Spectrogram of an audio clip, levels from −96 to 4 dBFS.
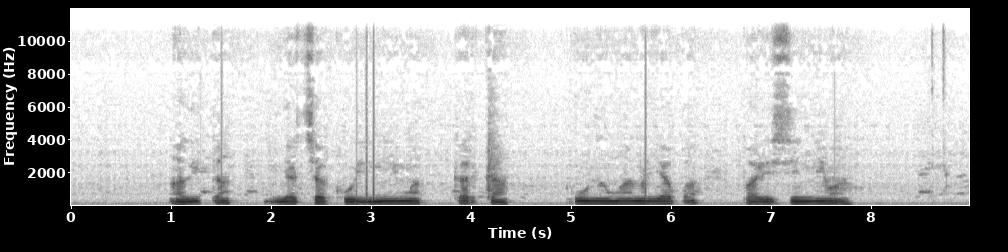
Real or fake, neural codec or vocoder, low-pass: fake; vocoder, 24 kHz, 100 mel bands, Vocos; 10.8 kHz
